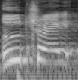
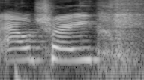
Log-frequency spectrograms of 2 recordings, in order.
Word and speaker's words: Outre: So like I said, this unit comes to us from OOTRAY. I asked them, that's how you pronounce it. It's OOTRAY, not OUTRAY.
